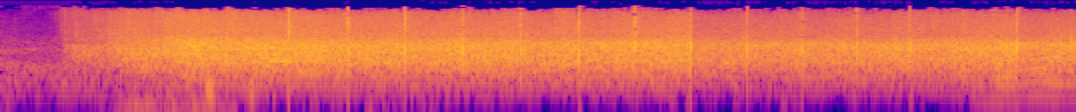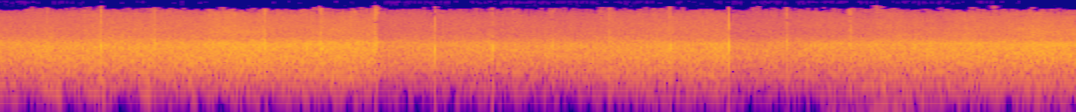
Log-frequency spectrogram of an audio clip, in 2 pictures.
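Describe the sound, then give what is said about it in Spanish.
An audience breaks into sustained applause for the priests who spent many hours hearing confessions, a dense, steady wash of many hands clapping that starts abruptly and holds at a loud, even level for about ten seconds, with no talking over it. “El último aplauso.”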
